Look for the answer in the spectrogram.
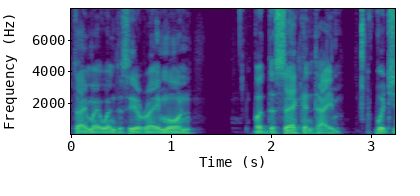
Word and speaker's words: Raimon: Is that pronounced okay? – It's perfectly pronounced, Raimon.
